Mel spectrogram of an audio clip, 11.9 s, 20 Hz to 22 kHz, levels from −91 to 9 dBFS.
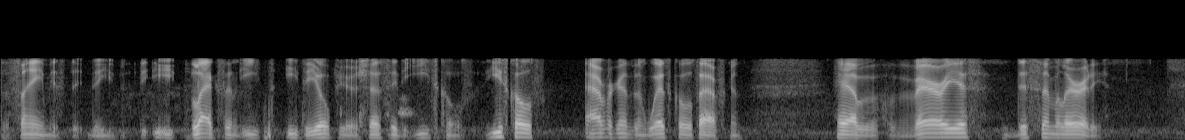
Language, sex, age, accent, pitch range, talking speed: English, male, 50-69, American, 95-115 Hz, 130 wpm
